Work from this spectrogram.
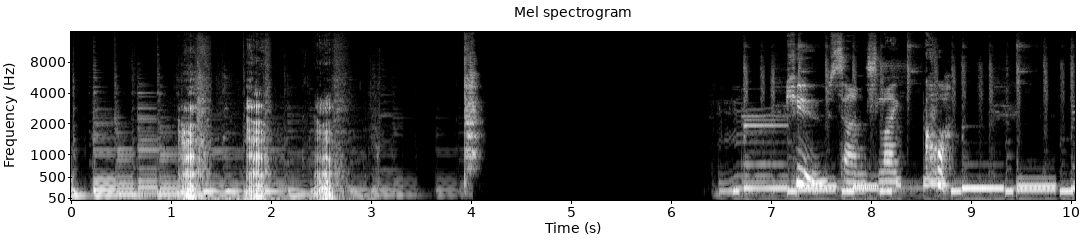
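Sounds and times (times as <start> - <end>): pig grunts: 1.0 - 3.1
plucked guitar children's music: 6.4 - 10.0.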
